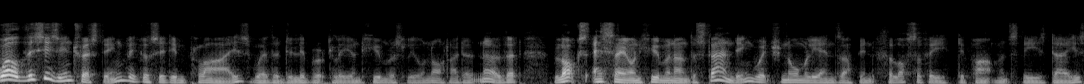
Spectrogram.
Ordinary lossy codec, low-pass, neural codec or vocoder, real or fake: AAC, 32 kbps; 7.2 kHz; none; real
